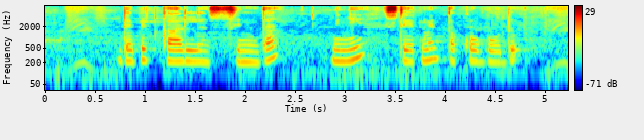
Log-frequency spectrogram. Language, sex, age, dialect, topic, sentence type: Kannada, female, 25-30, Central, banking, statement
